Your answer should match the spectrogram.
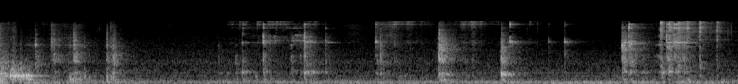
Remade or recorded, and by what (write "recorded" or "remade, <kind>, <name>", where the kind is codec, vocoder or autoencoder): recorded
